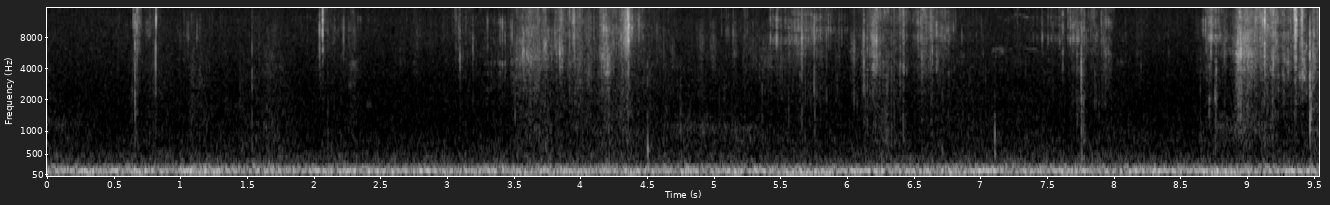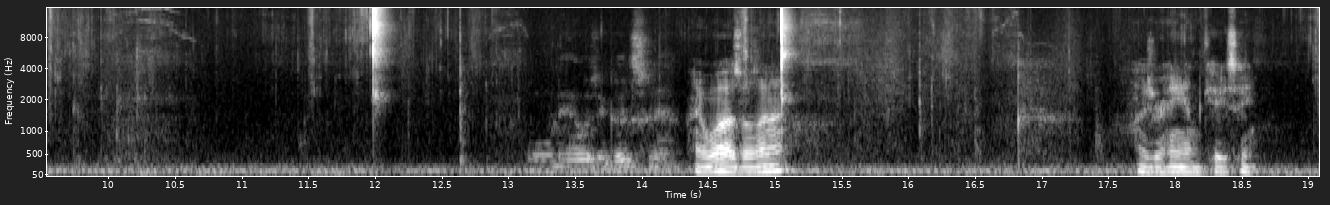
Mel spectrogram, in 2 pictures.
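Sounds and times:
low room hum: 0.0s - 19.0s.

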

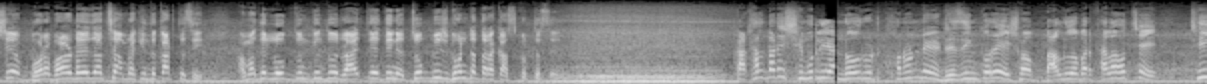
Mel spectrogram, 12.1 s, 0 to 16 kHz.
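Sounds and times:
engine hum: 0.0s - 12.0s.

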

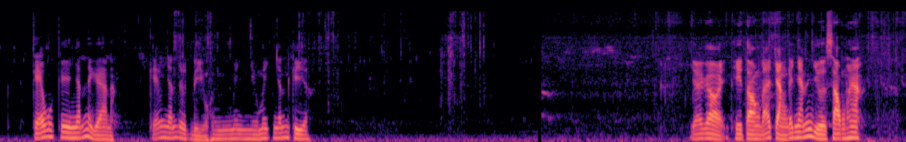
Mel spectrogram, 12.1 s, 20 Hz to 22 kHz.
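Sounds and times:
leaves rustling: 0.0s - 12.0s.

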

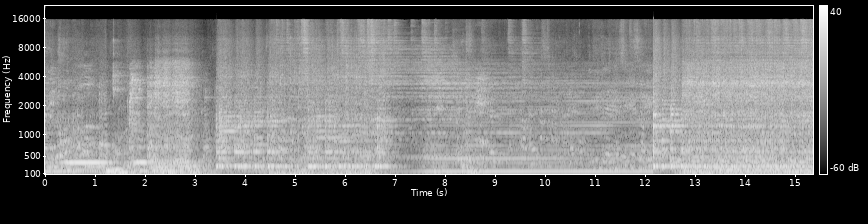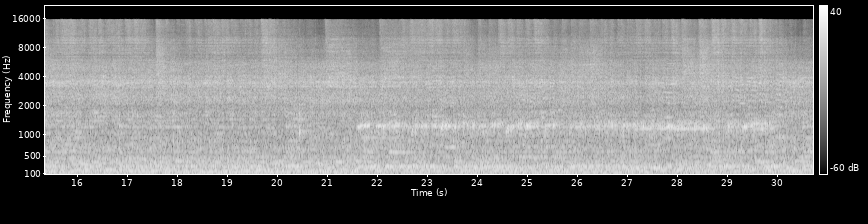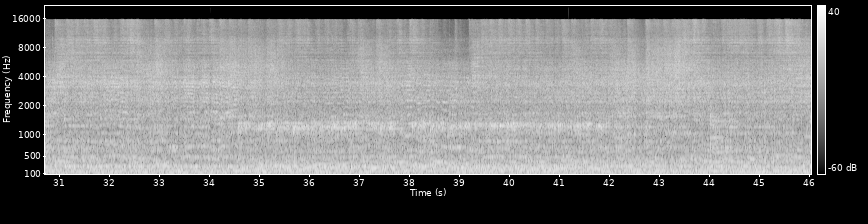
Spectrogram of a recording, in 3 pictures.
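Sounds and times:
live metal band playing: 0.0s - 46.0s.

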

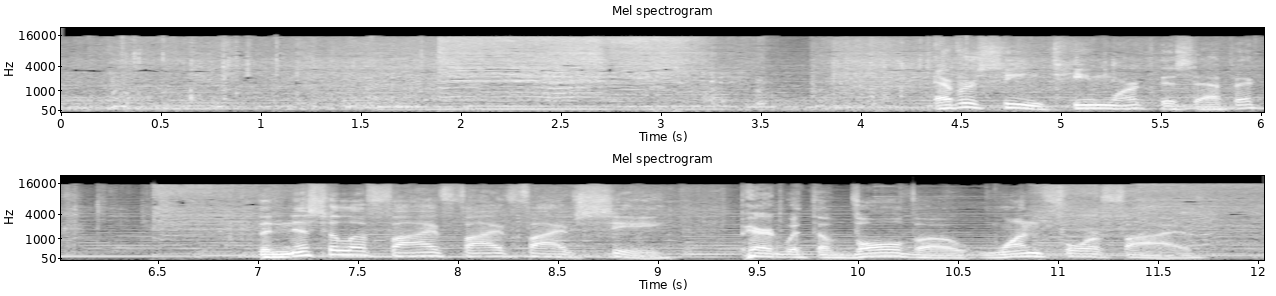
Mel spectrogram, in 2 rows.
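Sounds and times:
saw cutting through log: 1.5s - 7.6s, 10.1s - 12.0s.

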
